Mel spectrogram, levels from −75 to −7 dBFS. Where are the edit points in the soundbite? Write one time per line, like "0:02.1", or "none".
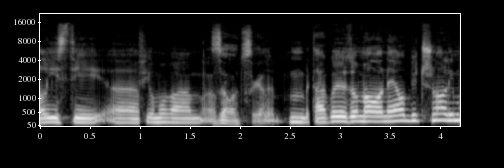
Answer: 0:01.0
0:02.7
